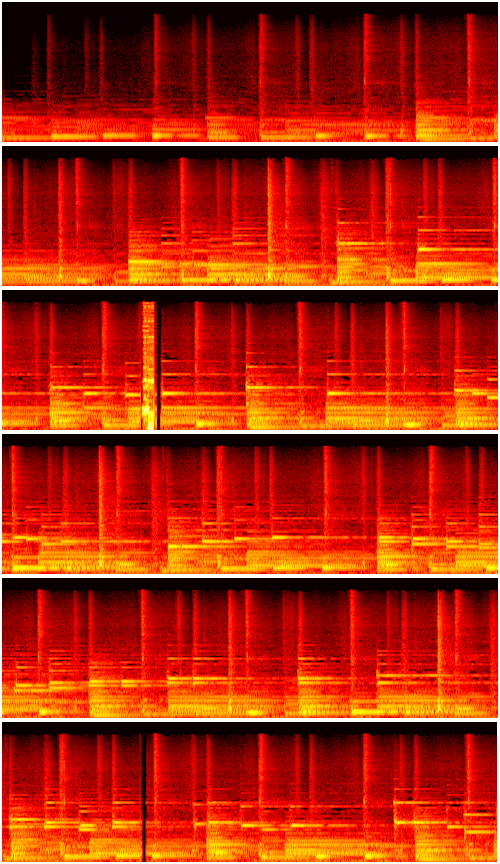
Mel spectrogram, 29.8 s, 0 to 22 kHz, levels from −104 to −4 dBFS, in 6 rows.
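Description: Damaged data in a compressed stream hits at 11.27–11.51 s and 26.15–26.25 s. Corrupt frames throw the decoder out of sync, producing brief glitches.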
